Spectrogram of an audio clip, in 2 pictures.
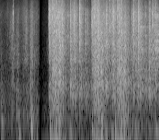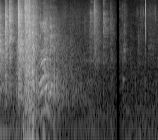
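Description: A young boy talks loudly and excitedly close by.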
